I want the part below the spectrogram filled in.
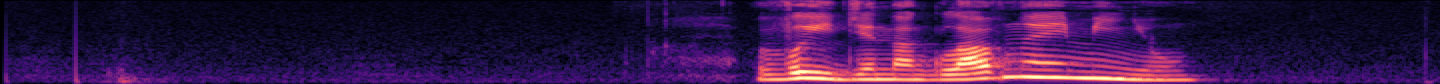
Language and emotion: Russian, neutral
